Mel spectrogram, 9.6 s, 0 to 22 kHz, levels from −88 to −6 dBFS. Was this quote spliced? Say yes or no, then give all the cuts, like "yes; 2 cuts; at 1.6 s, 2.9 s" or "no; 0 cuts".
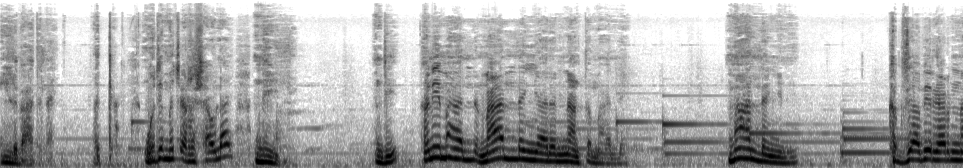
no; 0 cuts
